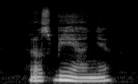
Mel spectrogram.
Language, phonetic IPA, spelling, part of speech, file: Polish, [ˌrɔzbʲiˈjä̃ɲɛ], rozbijanie, noun, LL-Q809 (pol)-rozbijanie.wav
